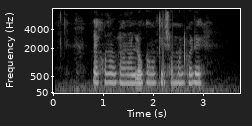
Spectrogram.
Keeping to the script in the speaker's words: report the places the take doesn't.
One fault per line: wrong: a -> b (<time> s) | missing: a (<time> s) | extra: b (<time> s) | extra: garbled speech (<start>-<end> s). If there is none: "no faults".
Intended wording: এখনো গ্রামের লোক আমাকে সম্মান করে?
no faults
